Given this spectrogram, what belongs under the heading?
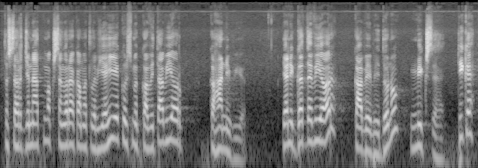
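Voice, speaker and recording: A man's voice: high-pitched, animated, a little fast, a bit bright. A male teacher explaining a textbook chapter step by step in an exam-prep lesson, repeating key phrases to his students. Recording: long hall reverb.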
